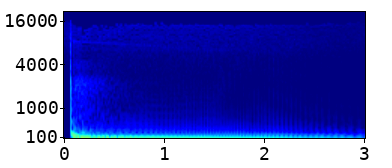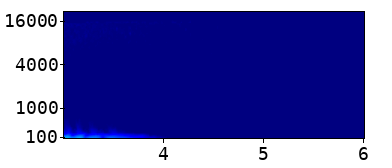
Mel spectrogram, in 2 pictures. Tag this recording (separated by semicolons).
bass; drop; dubstep; low; sub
